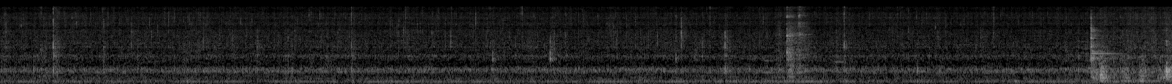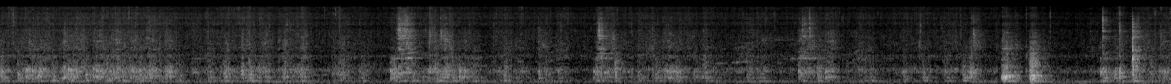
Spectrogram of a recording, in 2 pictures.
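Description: Onions, turmeric and red chilli powder sizzling in oil in an aluminium pressure-cooker pot. About eleven seconds in, a metal spoon starts stirring and scraping the masala, louder and rougher, with several sharp clicks of the spoon against the pot.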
